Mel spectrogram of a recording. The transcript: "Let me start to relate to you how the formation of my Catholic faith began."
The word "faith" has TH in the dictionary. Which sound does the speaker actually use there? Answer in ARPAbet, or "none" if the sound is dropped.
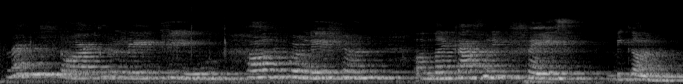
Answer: S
